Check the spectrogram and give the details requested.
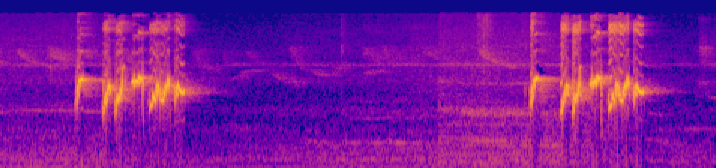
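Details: Caged Red-whiskered bulbul giving a simple three-syllable doubled song for training chicks. Two identical lively phrases three seconds apart, each a rapid string of about six warbled, slurred notes, with near silence between them.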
